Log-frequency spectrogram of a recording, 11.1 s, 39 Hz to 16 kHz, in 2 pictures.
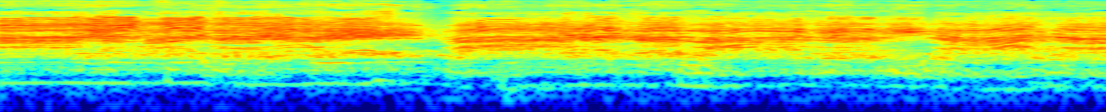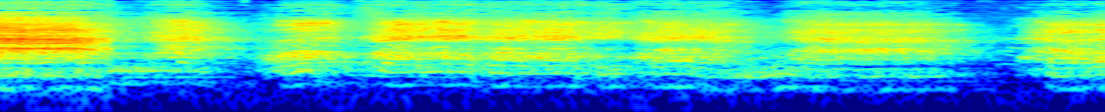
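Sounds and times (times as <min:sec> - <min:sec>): girls chanting slogans: 0:00.0 - 0:11.0.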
